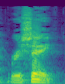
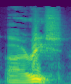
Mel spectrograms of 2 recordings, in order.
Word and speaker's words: riche: I know the last episode, I was pronouncing it Riche. Clearly, my French is tragic. It is pronounced Reesh.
